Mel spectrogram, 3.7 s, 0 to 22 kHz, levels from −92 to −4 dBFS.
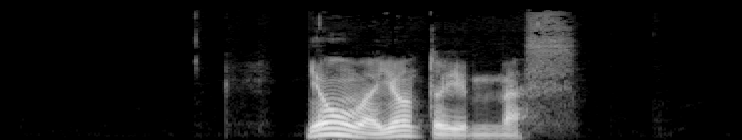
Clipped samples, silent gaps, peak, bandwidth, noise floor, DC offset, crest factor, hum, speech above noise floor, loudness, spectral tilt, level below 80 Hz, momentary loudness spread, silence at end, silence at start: under 0.1%; none; -2 dBFS; 16 kHz; -81 dBFS; under 0.1%; 20 dB; none; 65 dB; -17 LUFS; -6.5 dB/octave; -54 dBFS; 17 LU; 0.85 s; 1.55 s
